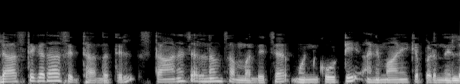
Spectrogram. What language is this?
Malayalam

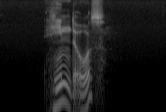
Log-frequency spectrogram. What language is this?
Swedish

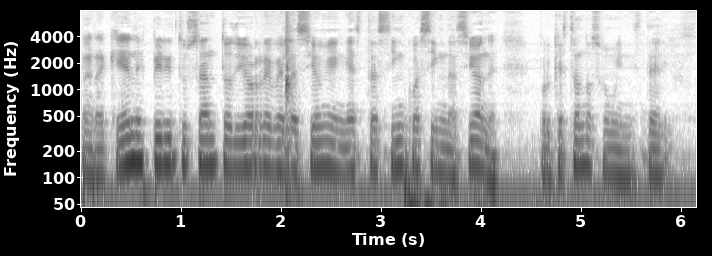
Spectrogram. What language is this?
Spanish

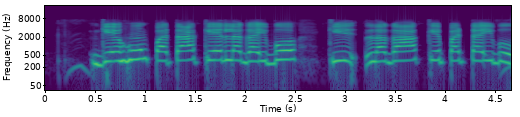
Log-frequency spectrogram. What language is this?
Magahi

